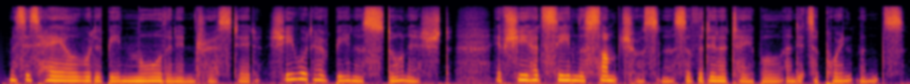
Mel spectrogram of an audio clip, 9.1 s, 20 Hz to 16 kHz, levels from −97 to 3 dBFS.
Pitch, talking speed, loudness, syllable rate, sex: 175 Hz, 165 wpm, -22 LUFS, 4.6 syllables/s, female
